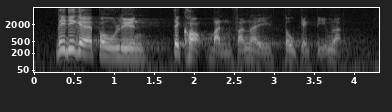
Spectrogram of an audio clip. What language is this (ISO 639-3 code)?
yue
